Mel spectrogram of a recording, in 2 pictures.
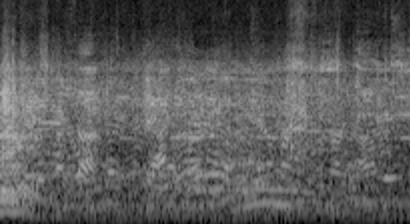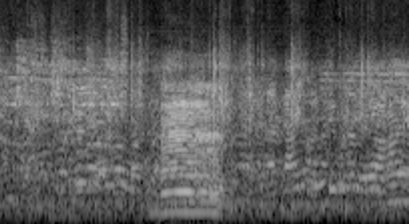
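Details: Hallikar cattle at the KG temple cattle fair market in India; a low, drawn-out moo with a rich harmonic tone rises midway through the clip amid constant crowd chatter and faint music.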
